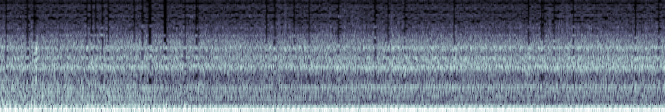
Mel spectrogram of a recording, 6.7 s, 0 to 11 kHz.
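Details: 2009 Toyota Tundra V8, 110,000 miles, after repairing rodent-chewed knock sensor wiring harness causing VSC, check engine, traction lights and limp mode: deep steady even low rumble at idle, no misses or knocks; lights went off. Normal idle.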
